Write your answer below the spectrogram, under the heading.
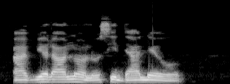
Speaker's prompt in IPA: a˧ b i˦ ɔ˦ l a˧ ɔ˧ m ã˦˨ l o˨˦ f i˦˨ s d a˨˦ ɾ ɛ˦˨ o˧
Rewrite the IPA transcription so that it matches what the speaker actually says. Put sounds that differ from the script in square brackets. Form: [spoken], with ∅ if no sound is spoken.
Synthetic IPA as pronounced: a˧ b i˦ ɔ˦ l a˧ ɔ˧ [n] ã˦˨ l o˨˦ [s] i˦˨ [∅] d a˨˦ [l] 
